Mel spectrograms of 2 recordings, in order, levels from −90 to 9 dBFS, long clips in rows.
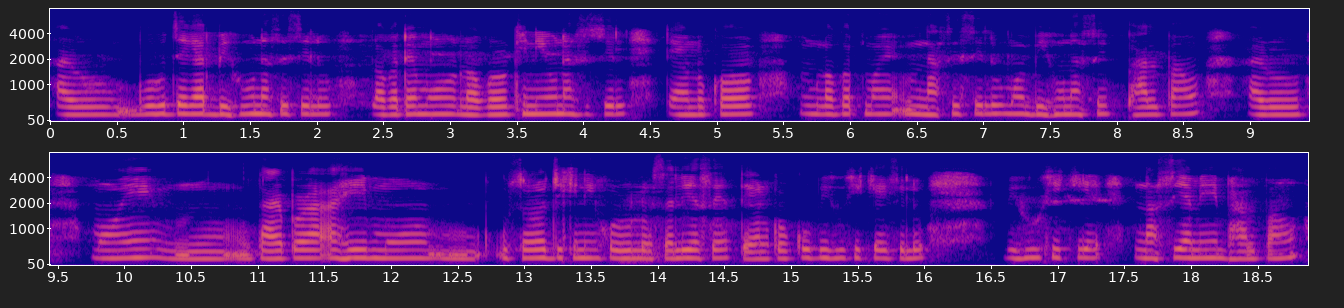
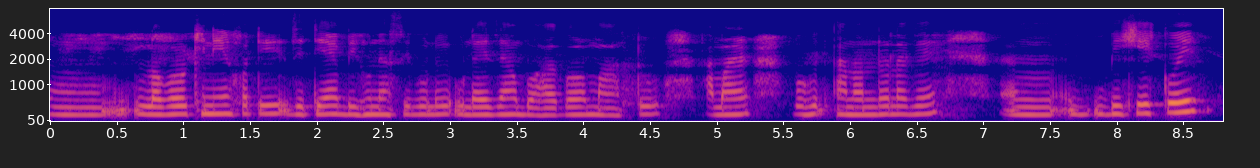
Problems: none marked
